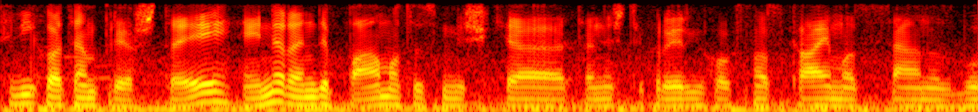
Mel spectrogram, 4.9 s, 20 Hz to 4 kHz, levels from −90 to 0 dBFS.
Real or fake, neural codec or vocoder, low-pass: real; none; 3.6 kHz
